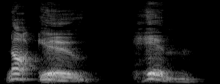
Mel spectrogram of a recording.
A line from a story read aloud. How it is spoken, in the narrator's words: Moody growled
